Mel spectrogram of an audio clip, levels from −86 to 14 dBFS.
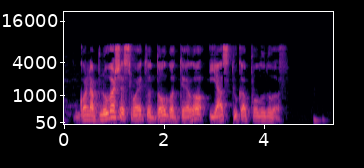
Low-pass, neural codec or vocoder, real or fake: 7.2 kHz; none; real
